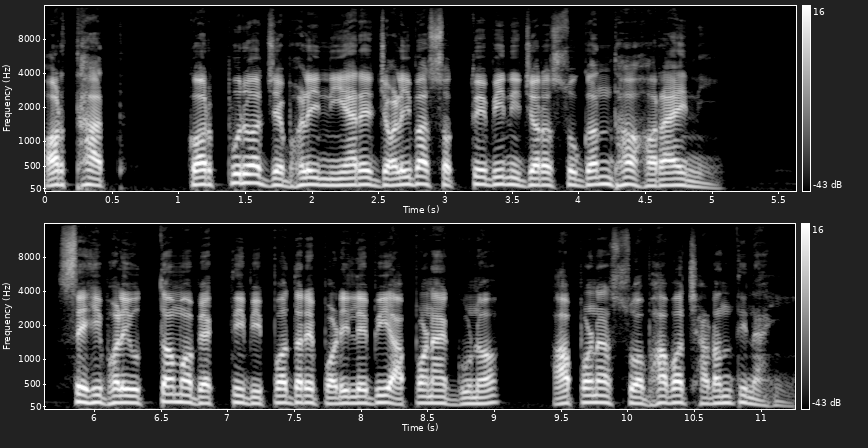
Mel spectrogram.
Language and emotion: Odia, neutral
